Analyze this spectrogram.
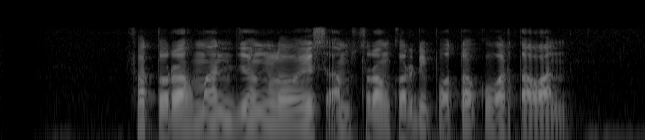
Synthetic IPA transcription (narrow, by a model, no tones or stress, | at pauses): fat̪uɾɔhmand͡ʒɨŋloɪsa̰mst̪ɾɔŋkərdipɔt̪ɔkəwart̪awan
